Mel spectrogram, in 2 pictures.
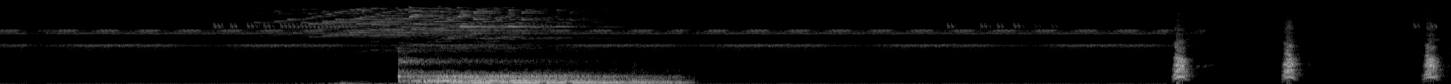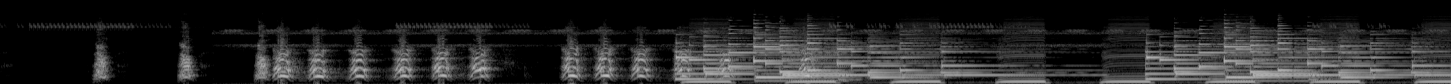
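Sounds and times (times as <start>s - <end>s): insects chirping: 0.0s - 12.6s, 14.2s - 21.5s, 22.1s - 26.0s, 26.6s - 29.0s
music: 2.7s - 7.0s, 21.3s - 29.0s
dog barking: 11.7s - 12.1s, 12.8s - 13.2s, 14.2s - 14.6s, 15.4s - 21.1s.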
